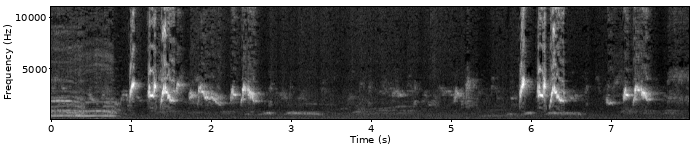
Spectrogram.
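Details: Caged red-whiskered bulbul showing its song style: two loud bouts of sharp clattering notes leading into bright slurred whistles, separated by a quiet gap with soft low notes, and a short low tone at the start.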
